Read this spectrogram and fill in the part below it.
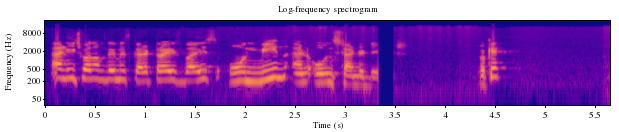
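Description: A man speaks with animation through a clip-on microphone.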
